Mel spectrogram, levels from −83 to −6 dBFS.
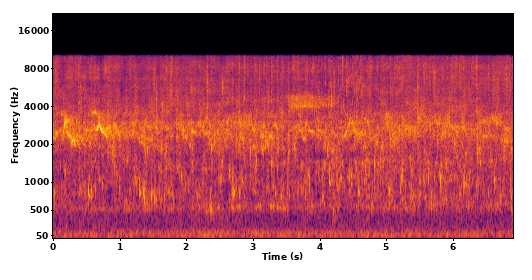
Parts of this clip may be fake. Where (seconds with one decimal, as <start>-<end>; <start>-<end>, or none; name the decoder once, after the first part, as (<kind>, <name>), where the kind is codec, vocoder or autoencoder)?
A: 0.0-3.9 (autoencoder, DAC-VAE); 4.7-6.9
